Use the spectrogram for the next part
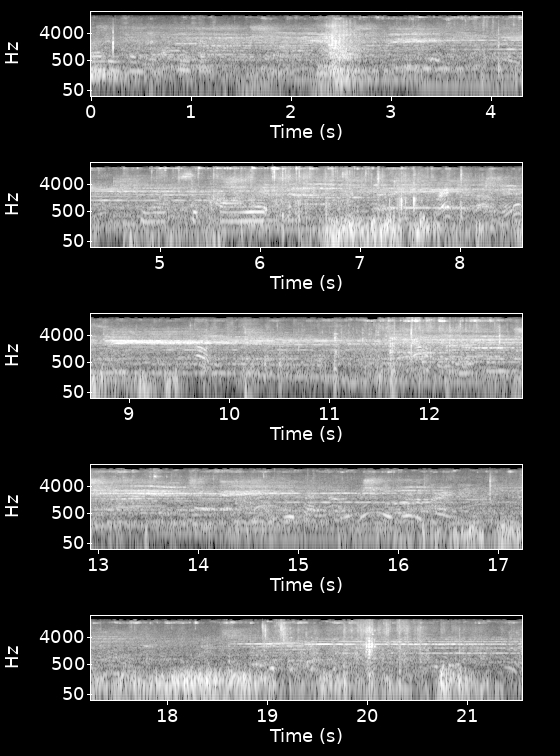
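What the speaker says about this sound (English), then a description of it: "Canter your horses, please canter." Horses canter around a show arena in a novice amateur hunter under saddle class, with soft hoofbeats, an occasional whinny and general arena bustle. Voices are heard over them.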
